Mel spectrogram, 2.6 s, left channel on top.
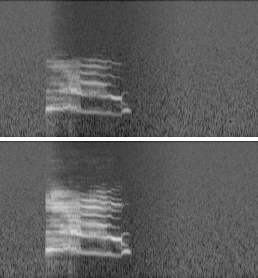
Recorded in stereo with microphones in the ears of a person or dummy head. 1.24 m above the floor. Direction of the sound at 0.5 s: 55° right (ahead or behind).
